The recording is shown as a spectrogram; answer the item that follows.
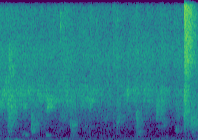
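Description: Onions frying in oil in a hot pot, a faint steady sizzle with scattered light crackles.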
